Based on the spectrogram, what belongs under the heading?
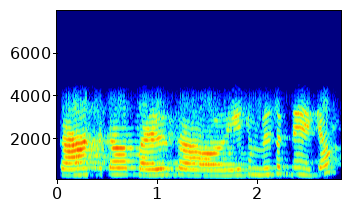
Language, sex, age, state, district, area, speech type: Hindi, female, 18-30, Uttar Pradesh, Bhadohi, rural, conversation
